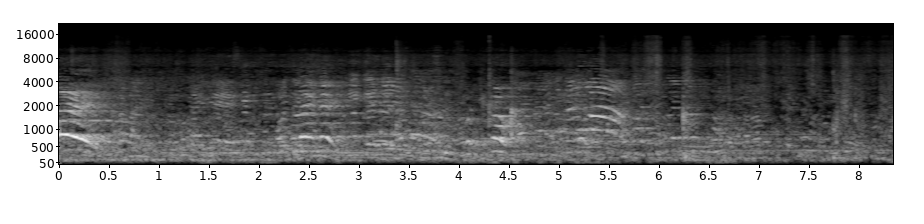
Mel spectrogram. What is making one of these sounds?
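A crowd of spectators shouts and chatters nearby, outdoors.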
